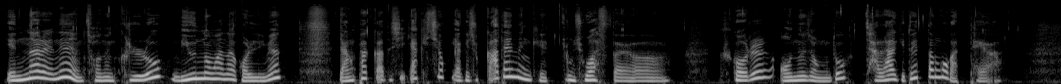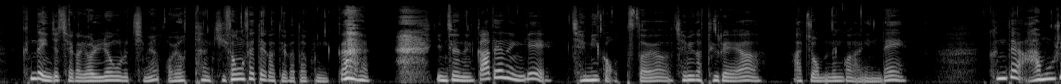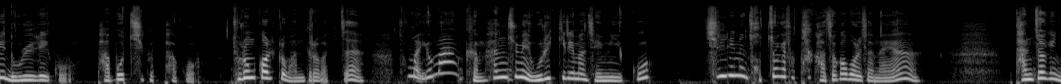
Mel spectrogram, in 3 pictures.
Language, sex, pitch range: Korean, female, 175-260 Hz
